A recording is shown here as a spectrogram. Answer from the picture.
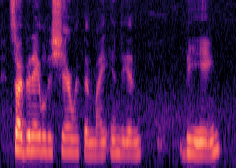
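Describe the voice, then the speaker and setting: With a Californian accent, a woman speaks at a moderate pace and medium pitch, using ordinary pitch variation. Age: 70s. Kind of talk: interview storytelling.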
